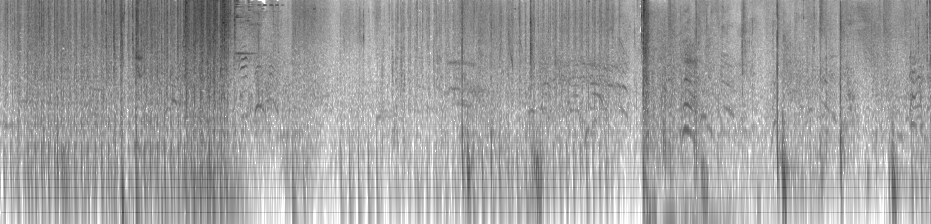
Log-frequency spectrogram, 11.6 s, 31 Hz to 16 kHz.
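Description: Rapid gunfire in the World War II shooter game Battlefield 5, with dense bursts of automatic shots and sharp single reports, loud and continuous throughout with occasional brief gaps.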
